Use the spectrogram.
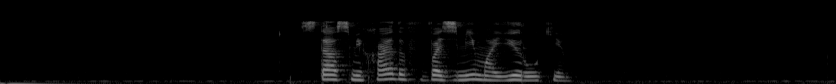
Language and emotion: Russian, neutral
